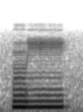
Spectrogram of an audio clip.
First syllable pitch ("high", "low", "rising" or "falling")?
high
